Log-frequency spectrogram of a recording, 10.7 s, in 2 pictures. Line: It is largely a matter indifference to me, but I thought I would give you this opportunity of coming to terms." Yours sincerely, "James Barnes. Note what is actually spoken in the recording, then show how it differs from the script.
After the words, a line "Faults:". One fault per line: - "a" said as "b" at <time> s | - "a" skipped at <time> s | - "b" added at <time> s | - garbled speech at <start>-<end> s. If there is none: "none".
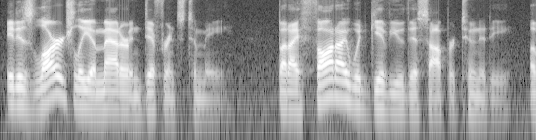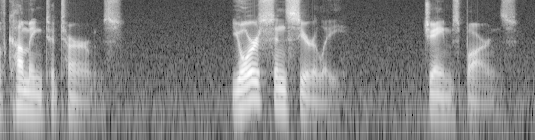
It is largely a matter indifference to me, but I thought I would give you this opportunity of coming to terms." Yours sincerely, "James Barnes.
Faults:
none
